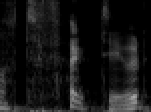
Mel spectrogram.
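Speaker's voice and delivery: baffled, breathy half-whisper full of confusion. Voicing a puzzled character reacting to the guests: puzzled. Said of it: "he just looks puzzled, like".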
